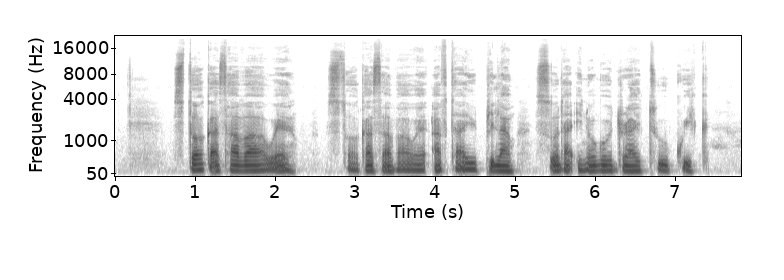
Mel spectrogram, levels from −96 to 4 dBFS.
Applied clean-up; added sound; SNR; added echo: none; none; none; none.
